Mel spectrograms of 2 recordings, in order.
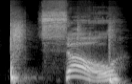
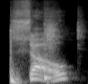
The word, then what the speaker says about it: sew: Sew rhymes with blow. Correcto. Sew, coser s e w, rhymes with blow, soplar.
